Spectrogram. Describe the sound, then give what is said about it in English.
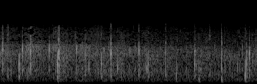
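A light, scattered round of polite applause from a modest audience answering a question by show of clapping, irregular claps overlapping at moderate volume for a couple of seconds. “By show of clapping, was it helpful to know the songs we would be singing this morning ahead of time?”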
